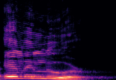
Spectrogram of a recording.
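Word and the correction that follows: Etten-Leur: In Ettenleur.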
